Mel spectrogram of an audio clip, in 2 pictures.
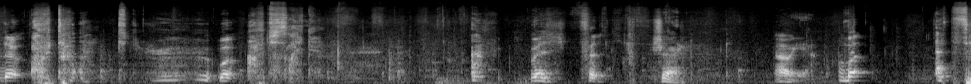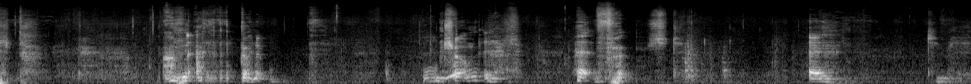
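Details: Dysarthria in a 23-year-old man with cerebral palsy, speaking in a podcast interview.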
